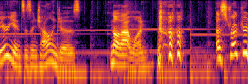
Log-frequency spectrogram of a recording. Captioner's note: chuckles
